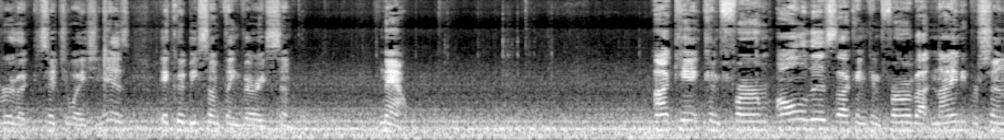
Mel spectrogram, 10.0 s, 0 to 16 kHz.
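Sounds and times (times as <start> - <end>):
engine and road rumble: 0.0 - 10.0
engine hum: 0.0 - 10.0.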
